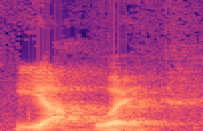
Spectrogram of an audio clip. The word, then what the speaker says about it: Yahweh: The name was pronounced Yahweh.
